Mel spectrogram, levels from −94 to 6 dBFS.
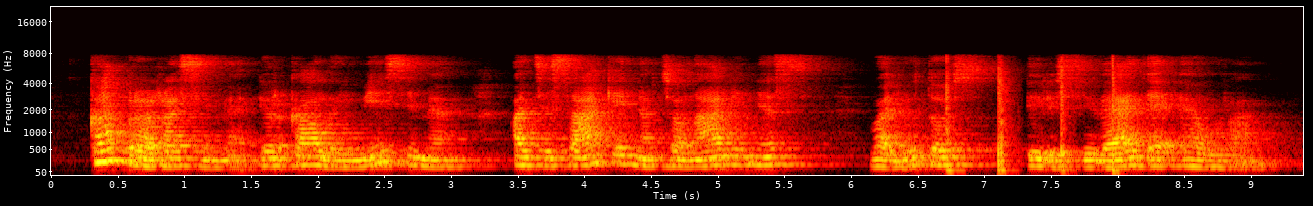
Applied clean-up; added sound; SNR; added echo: none; Walk, footsteps; 9 dB; reverberation time 0.9 s.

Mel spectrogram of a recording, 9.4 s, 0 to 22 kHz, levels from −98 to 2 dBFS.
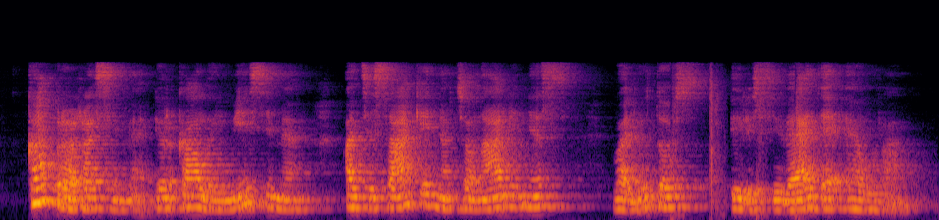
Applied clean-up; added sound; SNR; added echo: neural separator model SepFormer DNS4.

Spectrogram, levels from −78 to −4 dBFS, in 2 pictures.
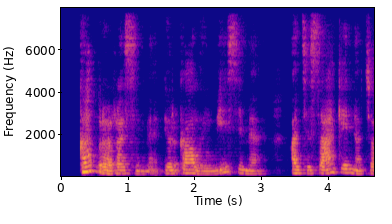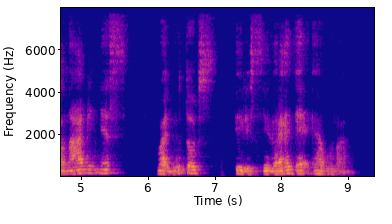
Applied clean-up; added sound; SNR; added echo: neural mask model DeepFilterNet 3.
